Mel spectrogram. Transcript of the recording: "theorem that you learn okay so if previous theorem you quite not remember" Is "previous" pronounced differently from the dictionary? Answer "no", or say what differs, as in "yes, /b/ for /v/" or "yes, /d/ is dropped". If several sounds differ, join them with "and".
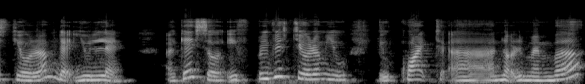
no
